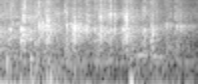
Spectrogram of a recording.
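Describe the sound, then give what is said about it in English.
Brief, scattered applause from a small audience, uneven claps rising and falling at low volume rather than building into a full ovation. “Okay, some applause.”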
